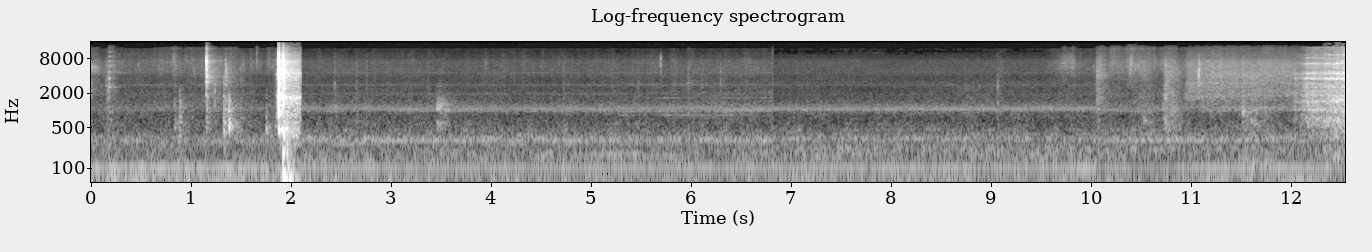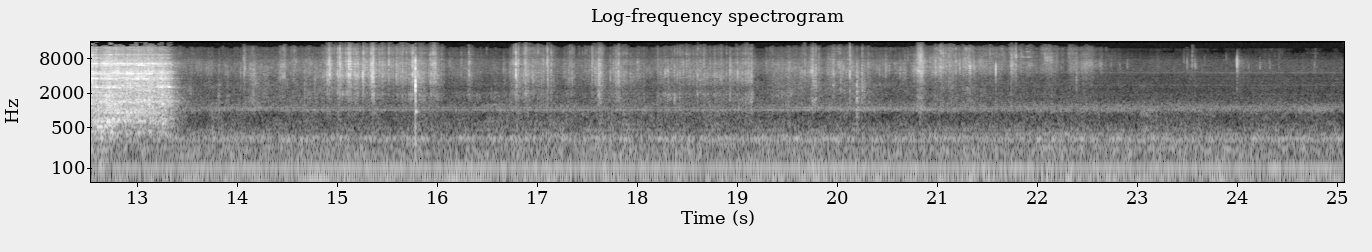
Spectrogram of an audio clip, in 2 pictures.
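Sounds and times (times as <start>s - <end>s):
toasted bread tearing: 14.0s - 22.9s.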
